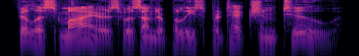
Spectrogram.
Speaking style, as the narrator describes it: Liz said

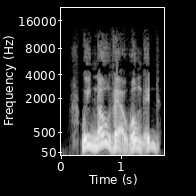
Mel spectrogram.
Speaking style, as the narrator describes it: Howard snapped

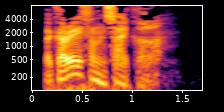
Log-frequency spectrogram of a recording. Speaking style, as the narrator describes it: Tom said curtly

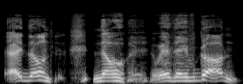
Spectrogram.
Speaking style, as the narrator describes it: he sobbed

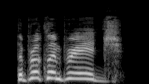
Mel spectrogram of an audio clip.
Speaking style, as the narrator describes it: he shouted

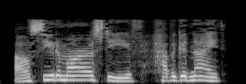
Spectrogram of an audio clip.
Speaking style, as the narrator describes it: called out

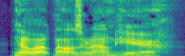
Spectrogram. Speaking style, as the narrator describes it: a grizzled guard said gruffly

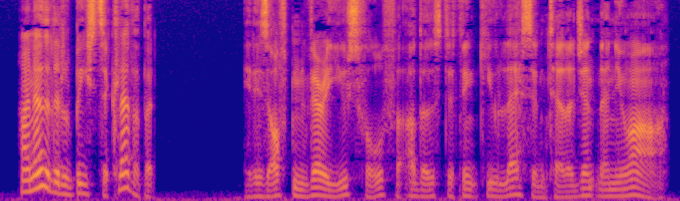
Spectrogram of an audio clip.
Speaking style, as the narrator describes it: Benedict said, his tone amused

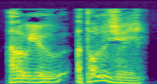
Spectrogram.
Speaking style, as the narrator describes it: grunted a voice

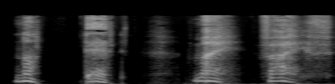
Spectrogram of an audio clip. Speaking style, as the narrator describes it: The Musselmann groaned, and whispered

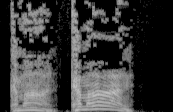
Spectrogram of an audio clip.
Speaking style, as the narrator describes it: Matt panted the words

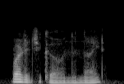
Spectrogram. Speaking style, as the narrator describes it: said softly

